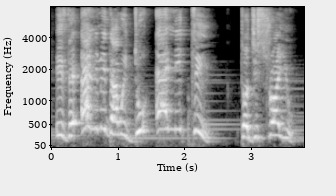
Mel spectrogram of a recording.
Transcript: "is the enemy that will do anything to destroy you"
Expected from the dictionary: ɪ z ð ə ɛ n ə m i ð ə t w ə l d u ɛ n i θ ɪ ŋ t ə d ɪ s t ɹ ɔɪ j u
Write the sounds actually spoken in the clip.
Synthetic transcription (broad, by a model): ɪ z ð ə ɛ n ə m i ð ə t w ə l d u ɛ n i t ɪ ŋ t ə d ɪ s t ɹ ɔɪ j u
